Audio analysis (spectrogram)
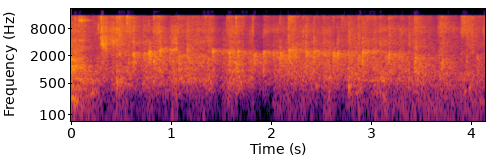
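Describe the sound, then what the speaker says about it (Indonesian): Students in a Year 8 classroom give a group a round of applause, steady dense clapping from many hands throughout, moderately loud and unbroken. "Kita beri aplaus untuk kelompok 2."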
